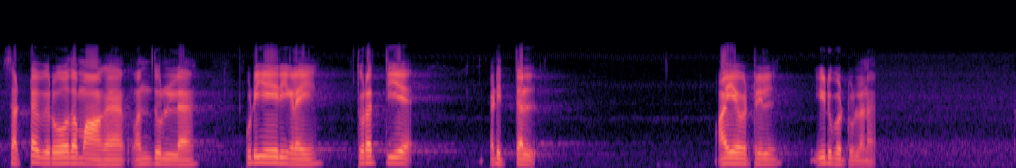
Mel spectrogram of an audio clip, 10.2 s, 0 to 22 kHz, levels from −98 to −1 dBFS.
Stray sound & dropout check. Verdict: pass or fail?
pass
